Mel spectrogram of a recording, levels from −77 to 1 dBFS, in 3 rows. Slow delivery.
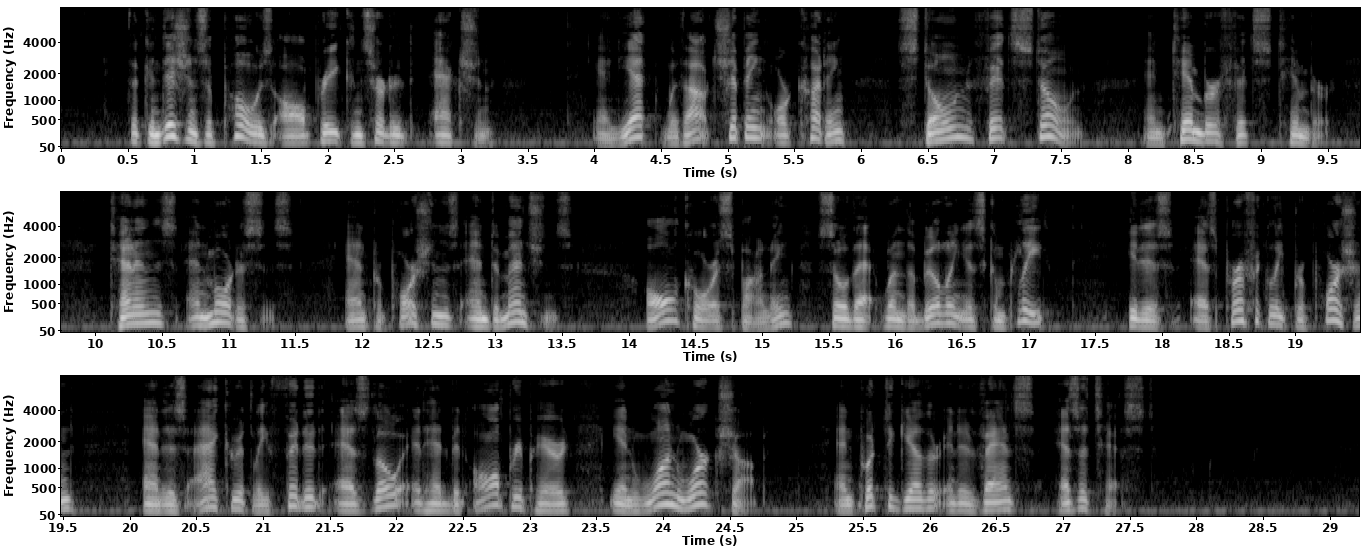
Yes: slow, 125 wpm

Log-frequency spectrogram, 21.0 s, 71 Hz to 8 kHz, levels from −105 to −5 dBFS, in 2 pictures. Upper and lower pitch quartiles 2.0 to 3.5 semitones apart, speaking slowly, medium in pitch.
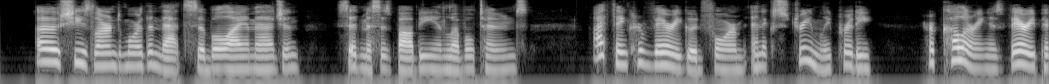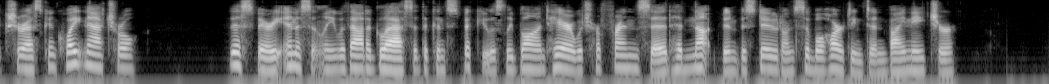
No: average, 3.0 semitones; average, 160 wpm; medium, 170 Hz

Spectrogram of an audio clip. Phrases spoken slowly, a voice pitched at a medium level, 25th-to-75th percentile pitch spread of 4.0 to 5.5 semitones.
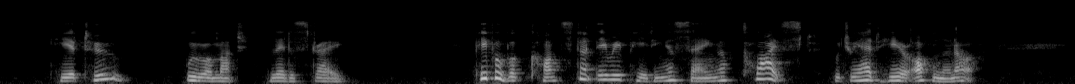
Yes: slow, 130 wpm; medium, 175 Hz; average, 4.6 semitones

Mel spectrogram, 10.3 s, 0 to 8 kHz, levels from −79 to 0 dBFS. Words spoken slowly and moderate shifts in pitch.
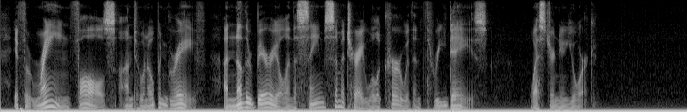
No: slow, 120 wpm; wide, 6.7 semitones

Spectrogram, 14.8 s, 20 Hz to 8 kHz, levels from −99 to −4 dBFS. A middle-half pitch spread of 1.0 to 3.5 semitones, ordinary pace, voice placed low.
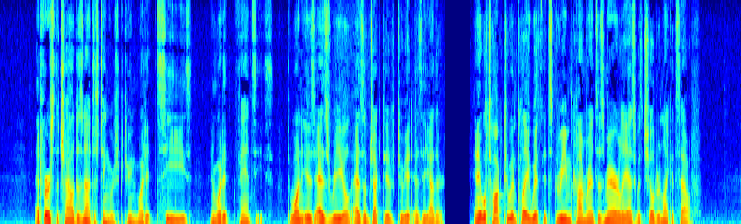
Yes: average, 2.8 semitones; average, 180 wpm; low, 105 Hz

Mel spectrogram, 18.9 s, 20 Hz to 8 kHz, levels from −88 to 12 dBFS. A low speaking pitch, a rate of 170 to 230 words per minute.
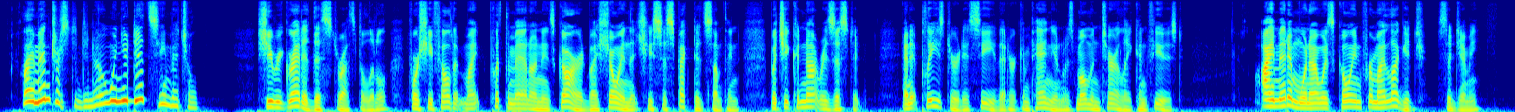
Yes: low, 125 Hz; average, 200 wpm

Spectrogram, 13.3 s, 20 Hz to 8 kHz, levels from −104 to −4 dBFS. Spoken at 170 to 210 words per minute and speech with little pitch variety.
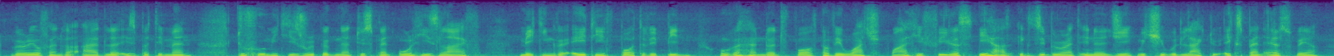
Yes: fast, 205 wpm; narrow, 1.8 semitones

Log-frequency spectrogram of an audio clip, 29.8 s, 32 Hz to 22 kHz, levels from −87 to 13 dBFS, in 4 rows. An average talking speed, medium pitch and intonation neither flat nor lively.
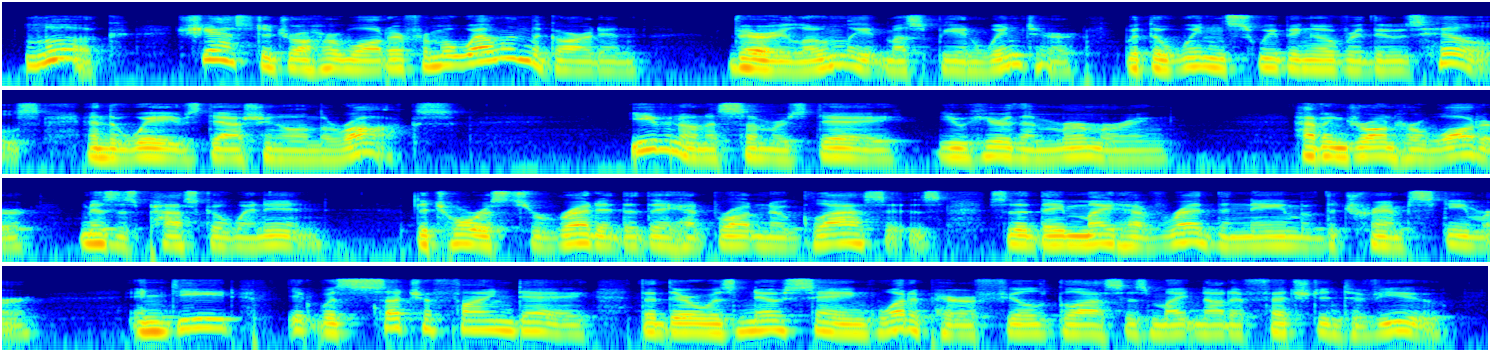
No: average, 195 wpm; low, 120 Hz; average, 3.6 semitones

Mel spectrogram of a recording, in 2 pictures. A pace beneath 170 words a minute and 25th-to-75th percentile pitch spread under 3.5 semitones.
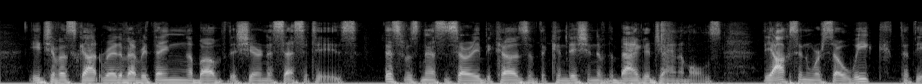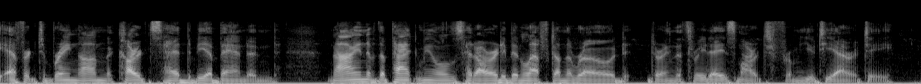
No: average, 190 wpm; average, 3.1 semitones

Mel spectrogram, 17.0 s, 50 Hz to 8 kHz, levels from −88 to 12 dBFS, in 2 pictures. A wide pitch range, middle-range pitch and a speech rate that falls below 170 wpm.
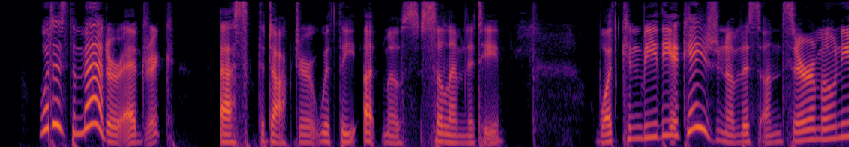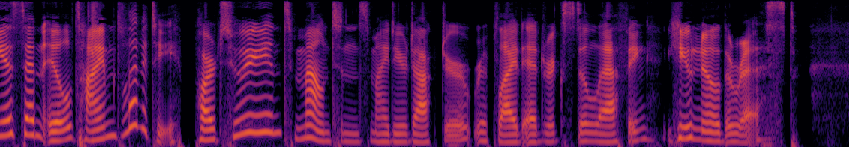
Yes: wide, 8.1 semitones; medium, 180 Hz; average, 145 wpm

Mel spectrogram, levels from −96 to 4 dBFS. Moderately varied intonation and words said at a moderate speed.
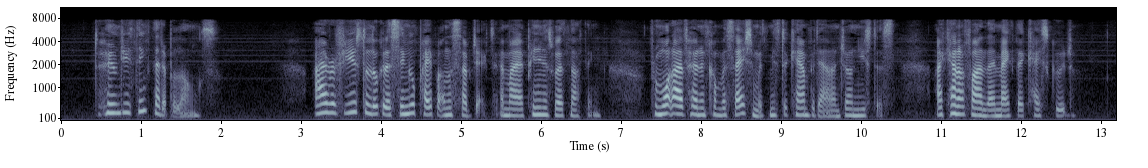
No: average, 4.0 semitones; fast, 220 wpm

